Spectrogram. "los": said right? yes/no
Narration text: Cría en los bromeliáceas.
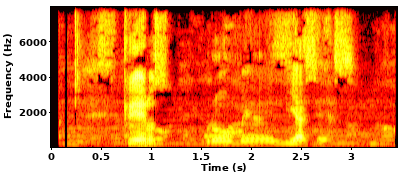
no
